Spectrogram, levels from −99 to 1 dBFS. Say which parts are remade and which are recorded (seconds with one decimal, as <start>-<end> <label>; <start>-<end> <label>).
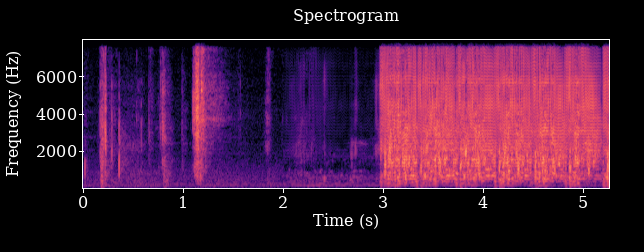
0.0-2.0 recorded; 2.0-5.3 remade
